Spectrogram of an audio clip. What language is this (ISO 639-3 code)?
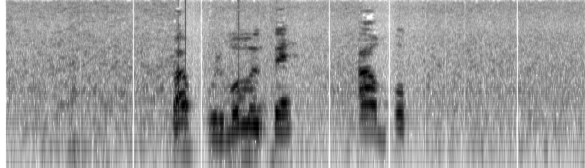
ewo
